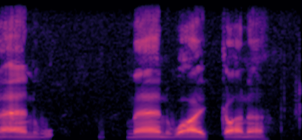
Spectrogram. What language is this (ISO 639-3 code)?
eng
